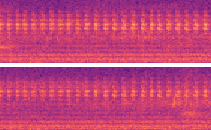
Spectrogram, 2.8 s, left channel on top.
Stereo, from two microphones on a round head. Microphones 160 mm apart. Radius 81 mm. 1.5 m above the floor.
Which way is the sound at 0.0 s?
20° left (ahead or behind).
